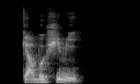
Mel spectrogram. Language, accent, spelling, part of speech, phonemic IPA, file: French, France, carbochimie, noun, /kaʁ.bɔ.ʃi.mi/, LL-Q150 (fra)-carbochimie.wav
- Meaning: carbochemistry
